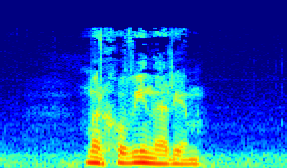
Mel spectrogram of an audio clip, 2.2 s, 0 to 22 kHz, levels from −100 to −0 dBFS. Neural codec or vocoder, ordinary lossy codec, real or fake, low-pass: none; MP3, 48 kbps; real; 19.8 kHz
